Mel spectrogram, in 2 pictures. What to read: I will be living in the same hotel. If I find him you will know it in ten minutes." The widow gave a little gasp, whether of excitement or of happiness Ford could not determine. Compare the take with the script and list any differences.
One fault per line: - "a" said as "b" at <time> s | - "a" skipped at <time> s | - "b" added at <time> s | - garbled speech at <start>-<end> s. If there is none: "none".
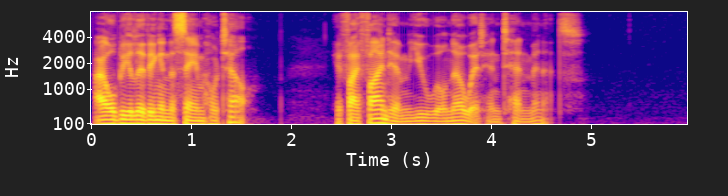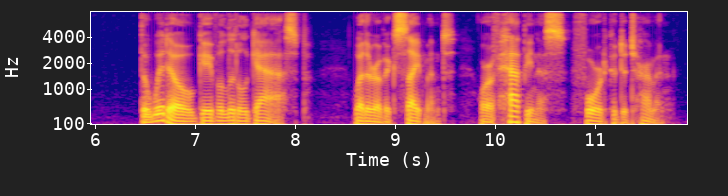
- "not" skipped at 11.2 s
